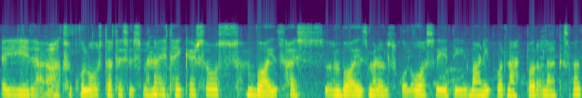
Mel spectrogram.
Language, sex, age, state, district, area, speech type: Kashmiri, female, 18-30, Jammu and Kashmir, Bandipora, rural, spontaneous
